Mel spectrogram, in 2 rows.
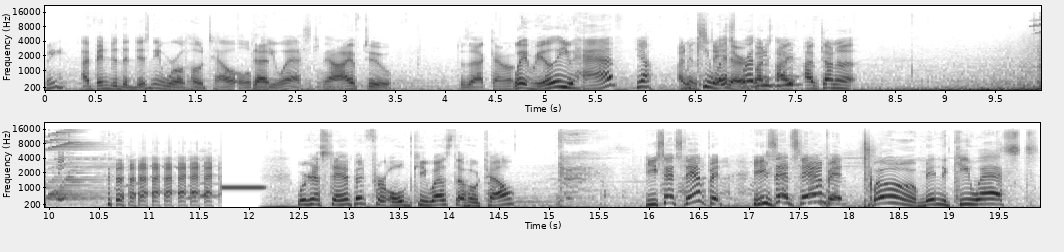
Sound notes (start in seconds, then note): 10.5 laughing; 11.7 screen beeps; 16.2 laughs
